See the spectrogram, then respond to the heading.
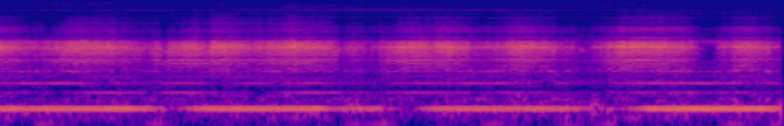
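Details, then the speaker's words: Truma SE R caravan mover bought as spares or repair, test before repair: steady low motor hum under a loud high whine swelling and fading; one drive unit noisy but working, cause not investigated. "This one's a bit noisy, but I can bear with that. I'm not stripping it down for a bit of noise."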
